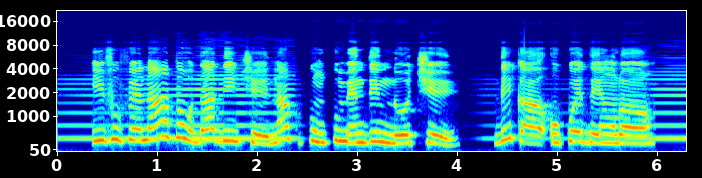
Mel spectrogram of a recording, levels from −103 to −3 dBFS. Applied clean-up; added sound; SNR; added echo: neural mask model RNNoise.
